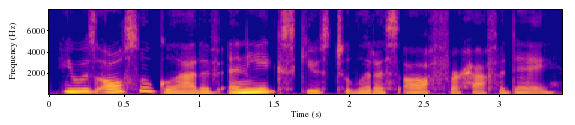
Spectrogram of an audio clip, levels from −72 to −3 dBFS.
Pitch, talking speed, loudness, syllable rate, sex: 230 Hz, 265 wpm, -17 LUFS, 5.9 syllables/s, female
